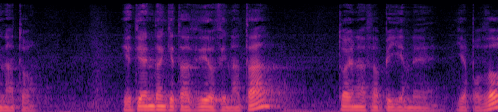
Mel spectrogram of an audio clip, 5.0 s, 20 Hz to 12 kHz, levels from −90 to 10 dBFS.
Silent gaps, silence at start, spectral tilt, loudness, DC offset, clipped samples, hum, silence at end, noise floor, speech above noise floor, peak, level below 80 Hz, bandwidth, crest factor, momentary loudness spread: none; 0 s; -7 dB/octave; -29 LUFS; under 0.1%; under 0.1%; none; 0 s; -51 dBFS; 23 dB; -12 dBFS; -50 dBFS; 11 kHz; 18 dB; 16 LU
